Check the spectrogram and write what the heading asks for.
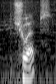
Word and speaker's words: Schweppes: En aquells temps, l'empresa de begudes Esbepes. – Perdó? – Schweppes.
